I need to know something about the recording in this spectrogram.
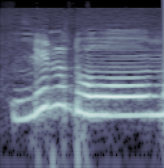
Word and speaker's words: निर्धूम: निर धूम दो टुकड़ों में बोलना है।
